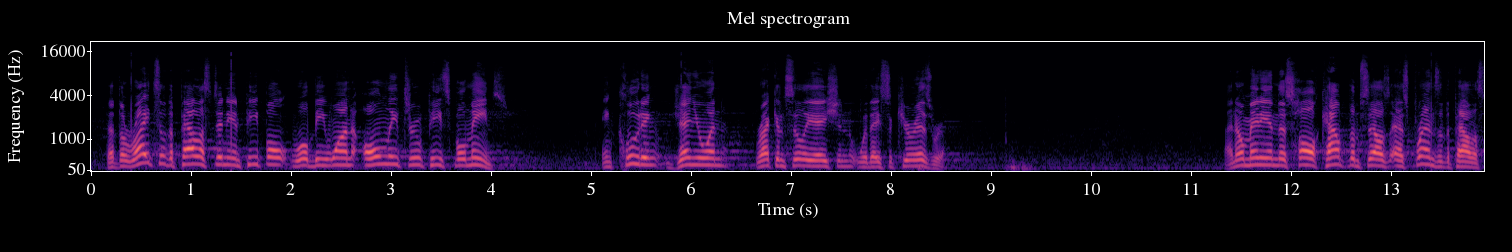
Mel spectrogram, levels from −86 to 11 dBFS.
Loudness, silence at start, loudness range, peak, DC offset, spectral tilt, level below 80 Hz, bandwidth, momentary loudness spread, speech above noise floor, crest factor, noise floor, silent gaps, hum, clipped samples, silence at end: -29 LUFS; 0.15 s; 10 LU; -12 dBFS; under 0.1%; -5.5 dB/octave; -78 dBFS; 12.5 kHz; 10 LU; 39 dB; 18 dB; -67 dBFS; none; none; under 0.1%; 0 s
